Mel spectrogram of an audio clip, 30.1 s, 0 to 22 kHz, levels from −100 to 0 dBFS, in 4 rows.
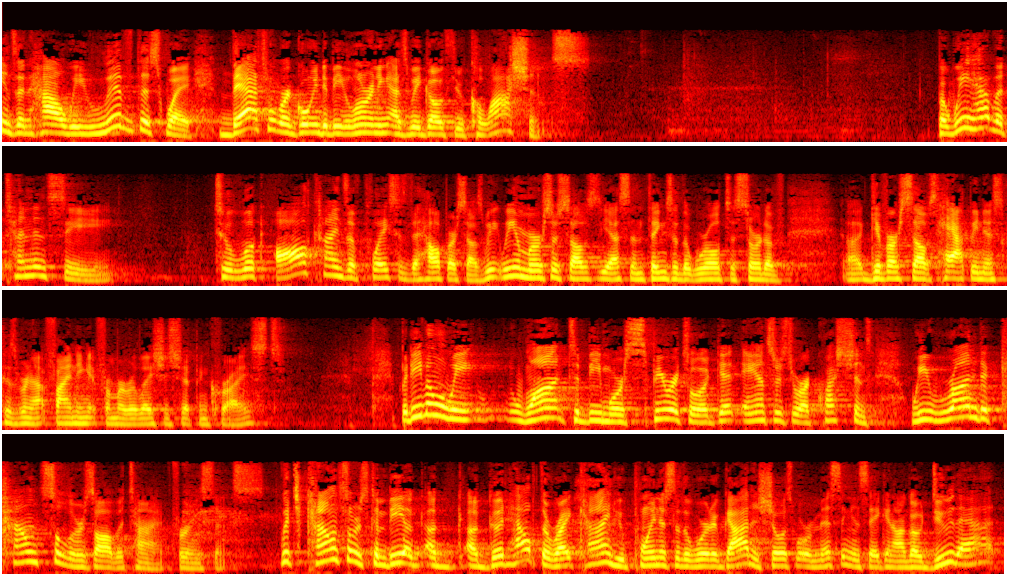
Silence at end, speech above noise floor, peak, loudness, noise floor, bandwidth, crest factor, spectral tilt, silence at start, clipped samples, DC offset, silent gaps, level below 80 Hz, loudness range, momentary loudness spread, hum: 0.05 s; 42 dB; -2 dBFS; -23 LUFS; -65 dBFS; 11 kHz; 20 dB; -5 dB/octave; 0 s; under 0.1%; under 0.1%; none; -64 dBFS; 7 LU; 12 LU; none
